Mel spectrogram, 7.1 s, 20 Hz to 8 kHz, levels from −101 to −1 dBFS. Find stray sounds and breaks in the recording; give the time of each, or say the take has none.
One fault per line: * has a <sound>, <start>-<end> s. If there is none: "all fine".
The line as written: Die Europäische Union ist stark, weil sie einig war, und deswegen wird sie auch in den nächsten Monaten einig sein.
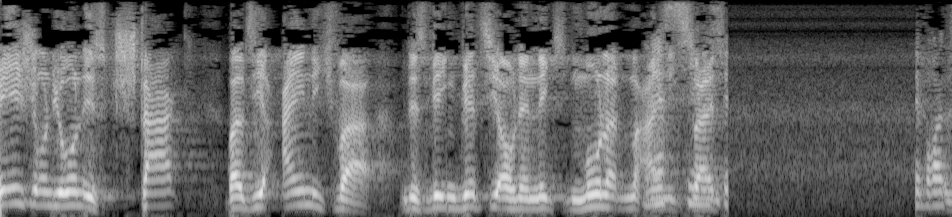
all fine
